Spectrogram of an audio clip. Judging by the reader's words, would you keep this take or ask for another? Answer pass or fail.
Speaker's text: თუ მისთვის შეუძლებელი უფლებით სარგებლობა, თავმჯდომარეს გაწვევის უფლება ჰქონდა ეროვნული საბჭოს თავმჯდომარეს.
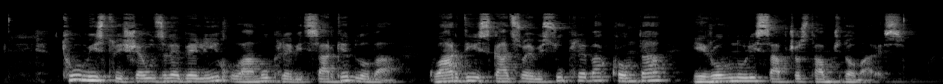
fail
